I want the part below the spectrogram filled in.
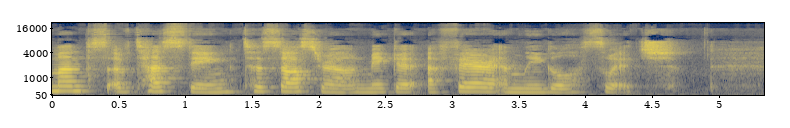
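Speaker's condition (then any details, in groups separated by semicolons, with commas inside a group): No condition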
